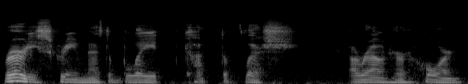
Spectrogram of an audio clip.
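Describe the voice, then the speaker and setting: Casting: male narrator for horror fan fiction, low-key amateur storytelling, slow, halting, rough-edged and bright. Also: fairly even intonation. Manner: halting, stumbles over words.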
